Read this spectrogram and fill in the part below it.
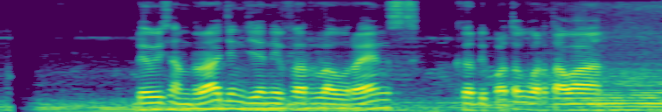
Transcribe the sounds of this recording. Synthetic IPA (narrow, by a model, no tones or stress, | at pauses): dɛwis̬andɾad͡ʒɨŋd͡ʒɛnifərlɔwɾɛns | kɨrdipɔt̪ɔkwart̪awan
